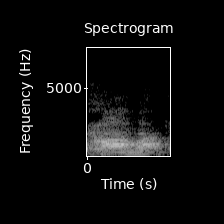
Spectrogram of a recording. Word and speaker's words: Kama: As desire, he was called Kama, K-A-M-A, long A, first one.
